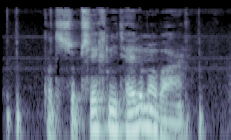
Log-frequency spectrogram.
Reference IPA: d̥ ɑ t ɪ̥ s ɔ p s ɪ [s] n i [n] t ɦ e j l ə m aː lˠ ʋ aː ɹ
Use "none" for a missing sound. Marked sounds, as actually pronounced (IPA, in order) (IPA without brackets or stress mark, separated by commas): χ, none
